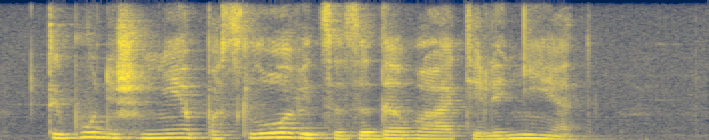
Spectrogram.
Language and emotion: Russian, angry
